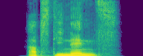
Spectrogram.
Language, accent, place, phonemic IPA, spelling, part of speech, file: German, Germany, Berlin, /apstiˈnɛnts/, Abstinenz, noun, De-Abstinenz.ogg
- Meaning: abstinence (the act or practice of abstaining)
